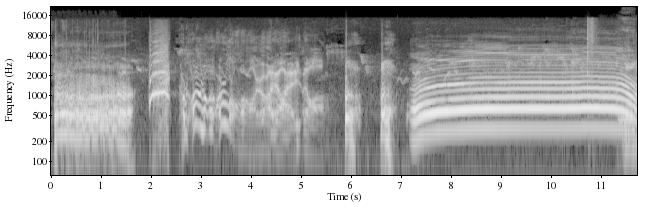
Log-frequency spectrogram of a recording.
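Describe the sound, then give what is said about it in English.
A man's voice imitates a Bigfoot (Sasquatch) mating call, with rough grunts and warbling, wavering wails building into one long, loud, sustained howl held for several seconds. “We contracted the most renowned Bigfoot mating caller in the world.”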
